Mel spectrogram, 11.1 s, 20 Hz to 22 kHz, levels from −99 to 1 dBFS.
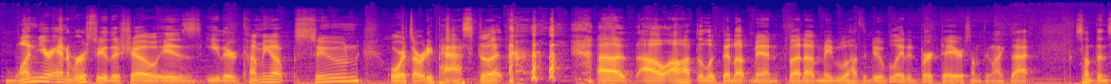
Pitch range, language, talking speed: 90-120 Hz, English, 215 wpm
